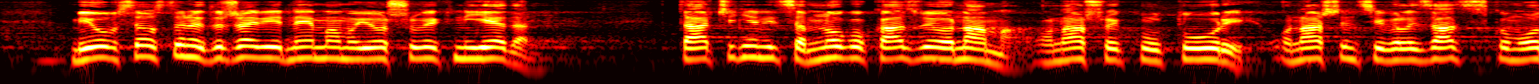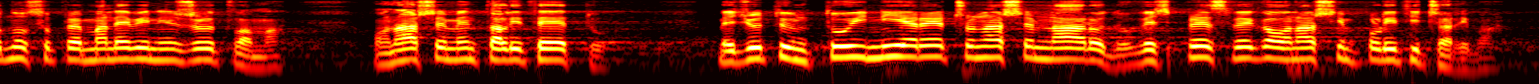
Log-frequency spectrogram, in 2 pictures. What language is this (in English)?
Serbian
